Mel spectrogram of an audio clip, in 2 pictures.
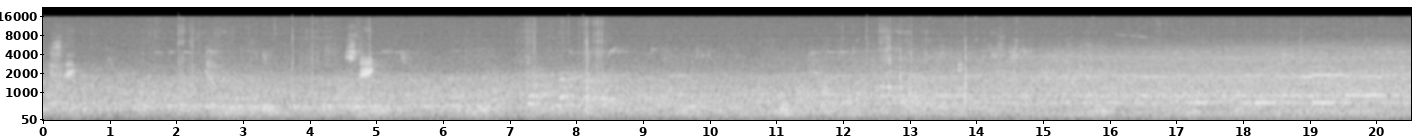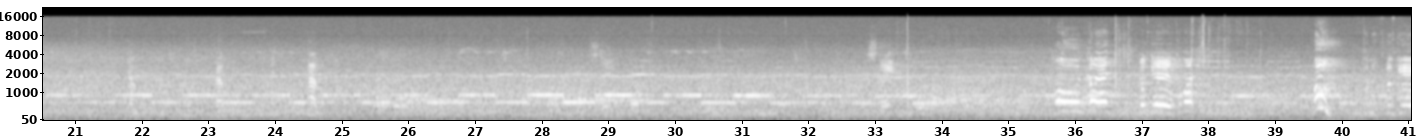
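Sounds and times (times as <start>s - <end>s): steady background noise: 0.0s - 41.0s.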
